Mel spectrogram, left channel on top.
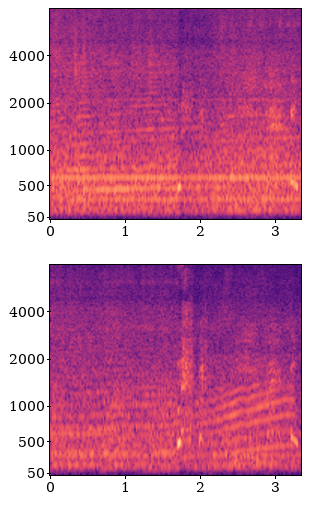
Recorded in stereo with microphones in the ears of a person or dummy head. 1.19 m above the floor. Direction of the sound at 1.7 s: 50° right (ahead or behind).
